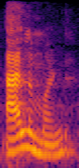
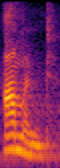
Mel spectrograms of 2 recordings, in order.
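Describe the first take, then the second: First: The L sound is pronounced. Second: The L sound is silent. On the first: The speaker calls it wrong. "It's not आलमंड" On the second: The speaker calls it right. "एल जो है वो silent है"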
